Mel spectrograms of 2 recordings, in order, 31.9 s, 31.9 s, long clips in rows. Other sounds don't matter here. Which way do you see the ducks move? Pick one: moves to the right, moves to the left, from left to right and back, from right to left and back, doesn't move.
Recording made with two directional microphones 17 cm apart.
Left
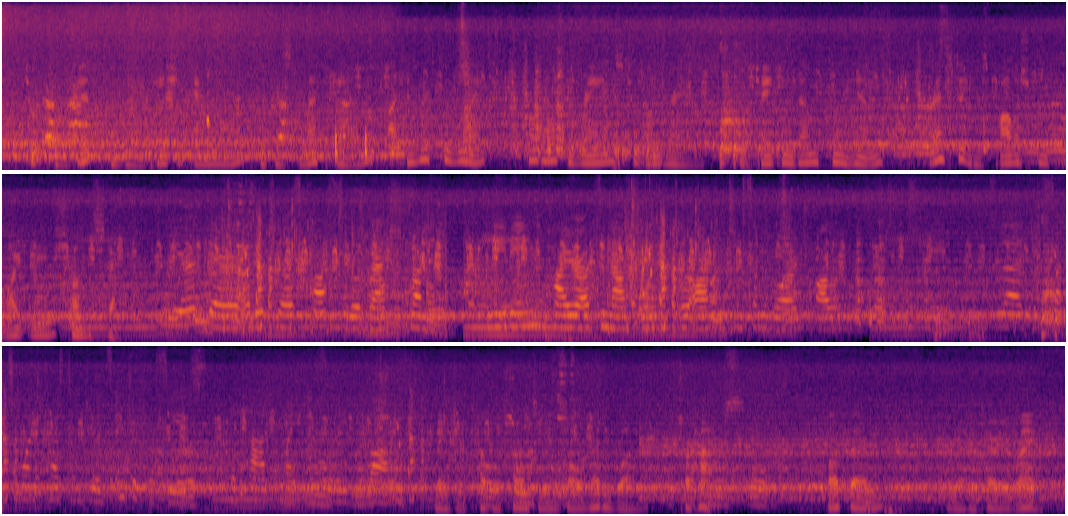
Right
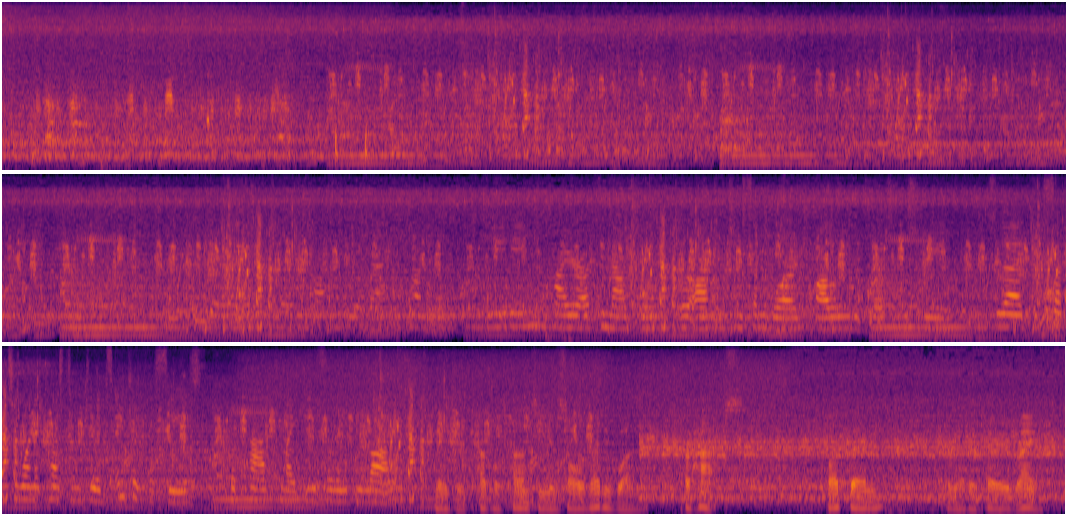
from right to left and back.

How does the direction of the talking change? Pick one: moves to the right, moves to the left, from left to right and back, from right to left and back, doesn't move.
moves to the right.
